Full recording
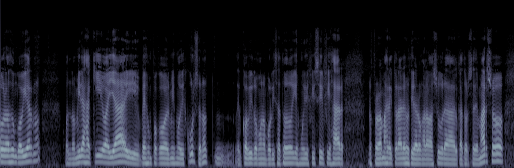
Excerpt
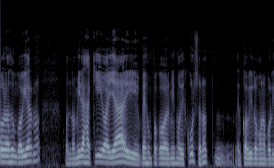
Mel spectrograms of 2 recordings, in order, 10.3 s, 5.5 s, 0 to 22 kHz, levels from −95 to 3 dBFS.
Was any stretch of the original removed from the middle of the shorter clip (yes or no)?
no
